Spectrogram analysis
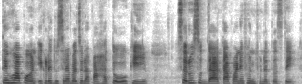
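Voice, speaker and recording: A woman narrating an episode of a TV serial in a steady storytelling manner. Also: high voice, fairly quick, lo-fi sound.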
